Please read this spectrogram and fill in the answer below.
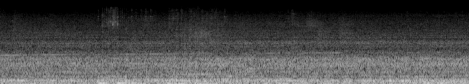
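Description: HTM GTL8 articulated tram heard from inside, running along the track with a steady low running noise.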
